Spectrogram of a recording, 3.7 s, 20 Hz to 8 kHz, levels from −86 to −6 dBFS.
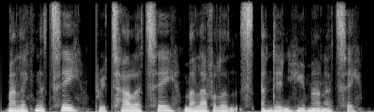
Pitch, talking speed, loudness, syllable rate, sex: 135 Hz, 80 wpm, -21 LUFS, 5.7 syllables/s, male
